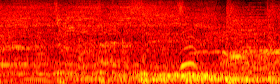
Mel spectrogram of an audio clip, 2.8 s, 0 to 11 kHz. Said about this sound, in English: Tonight, more than 1,000 screaming women did live out their fantasy at Memorial Auditorium.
